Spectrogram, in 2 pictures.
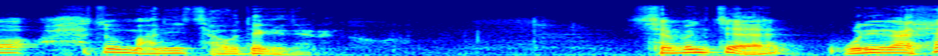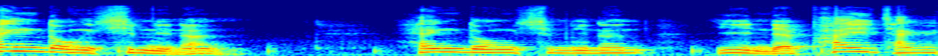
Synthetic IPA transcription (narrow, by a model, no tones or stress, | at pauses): ʌd͡ʑumaɲit͡ɕawodwe̞ɡedwenɯnɡ̥ʌɡ̥o | se̞bʌnt͡ɕ͈e̞uɾiɡaheŋdoŋɕʰimɲinɯn | heŋdoŋɕʰimɲinɯnine̞pʰait͡ɕaɡjʌ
